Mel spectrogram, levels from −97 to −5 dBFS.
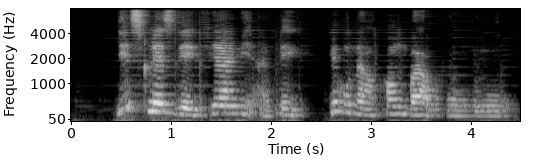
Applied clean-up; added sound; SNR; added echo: neural mask model DeepFilterNet 3.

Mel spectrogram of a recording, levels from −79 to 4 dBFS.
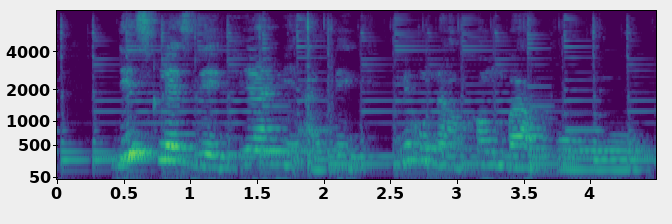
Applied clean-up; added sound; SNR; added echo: none; Acoustic guitar; 9 dB; reverberation time 0.3 s.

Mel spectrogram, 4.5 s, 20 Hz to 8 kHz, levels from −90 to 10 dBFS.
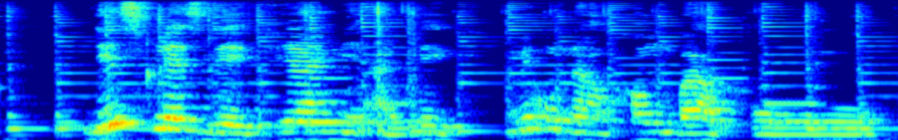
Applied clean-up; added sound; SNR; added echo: classical method WPE with log-MMSE.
